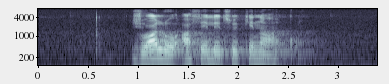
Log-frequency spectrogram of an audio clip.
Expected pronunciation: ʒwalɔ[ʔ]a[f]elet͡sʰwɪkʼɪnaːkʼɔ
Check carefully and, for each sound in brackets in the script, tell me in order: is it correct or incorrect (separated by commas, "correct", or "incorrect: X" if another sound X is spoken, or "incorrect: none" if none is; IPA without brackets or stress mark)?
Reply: correct, correct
